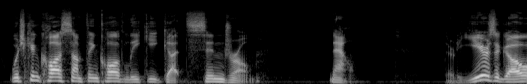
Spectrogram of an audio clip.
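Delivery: usual speaking voice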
